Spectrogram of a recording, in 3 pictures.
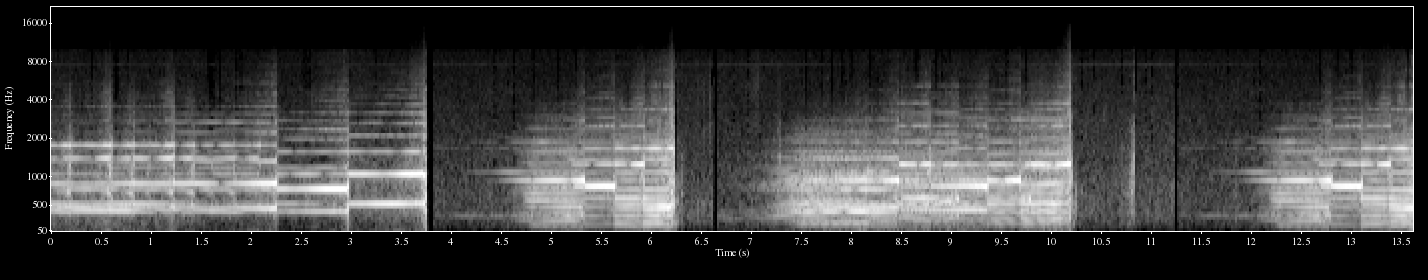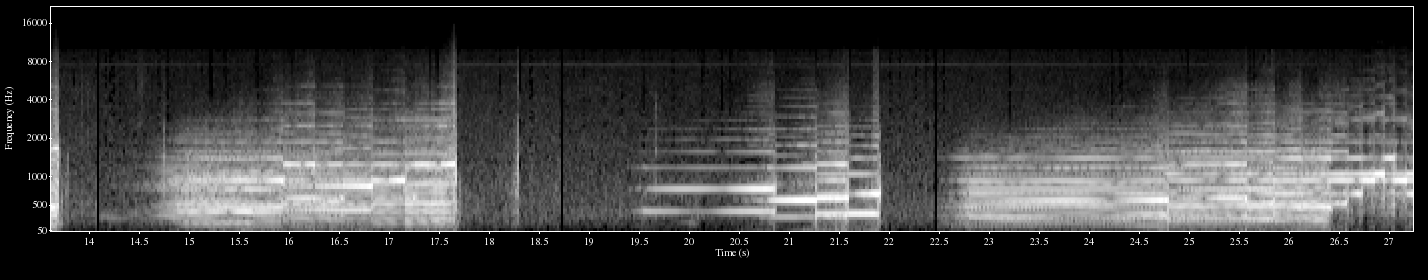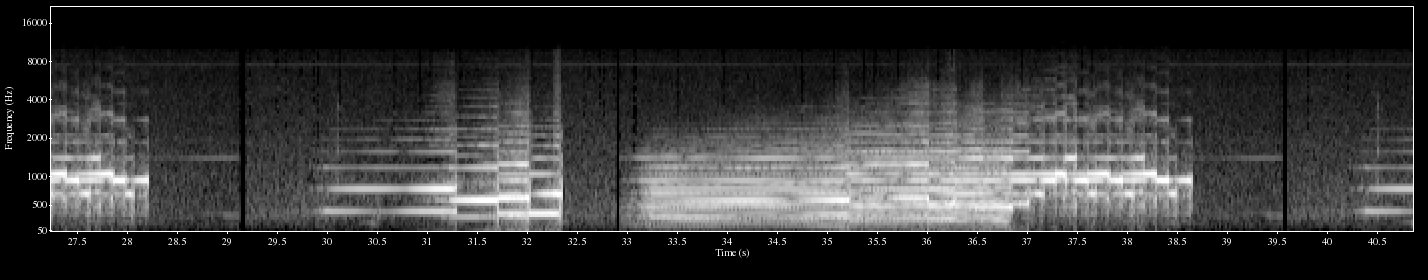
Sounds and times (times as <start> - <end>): Music: 0.0 - 6.3, 7.0 - 10.2, 11.6 - 13.8, 14.5 - 17.7, 19.4 - 29.2, 29.8 - 32.4, 33.0 - 39.6, 40.2 - 40.8.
